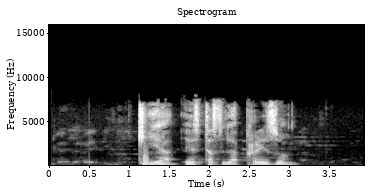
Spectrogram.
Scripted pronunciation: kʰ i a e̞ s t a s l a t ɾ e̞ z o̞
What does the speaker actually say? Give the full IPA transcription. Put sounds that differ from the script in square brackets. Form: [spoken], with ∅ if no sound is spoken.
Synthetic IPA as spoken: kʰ i a e̞ s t a s l a [p] ɾ e̞ z o̞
